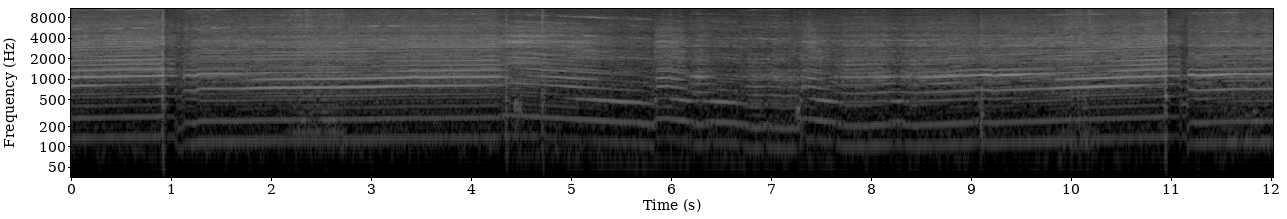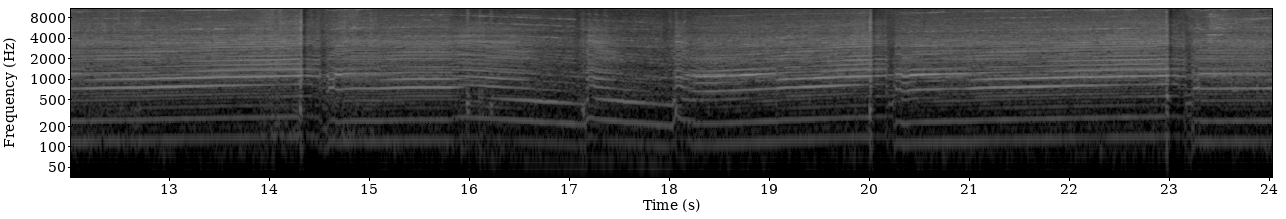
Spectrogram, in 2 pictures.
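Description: A racing car engine pops and crackles with each gear shift.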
